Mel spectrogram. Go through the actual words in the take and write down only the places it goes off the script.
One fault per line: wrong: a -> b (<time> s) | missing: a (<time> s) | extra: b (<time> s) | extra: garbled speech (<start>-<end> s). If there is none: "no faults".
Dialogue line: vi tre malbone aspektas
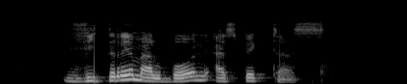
no faults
